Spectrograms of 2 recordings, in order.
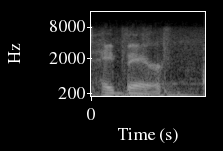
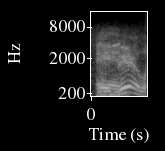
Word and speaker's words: Herbert: Well, first of all, it's Hebert. – Oh. Hebert, like Bobby Hebert from the Saints. – There you go. – It's not spelled like that. It's H-E-R-B-E-R-T.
